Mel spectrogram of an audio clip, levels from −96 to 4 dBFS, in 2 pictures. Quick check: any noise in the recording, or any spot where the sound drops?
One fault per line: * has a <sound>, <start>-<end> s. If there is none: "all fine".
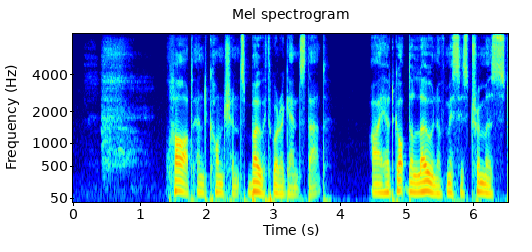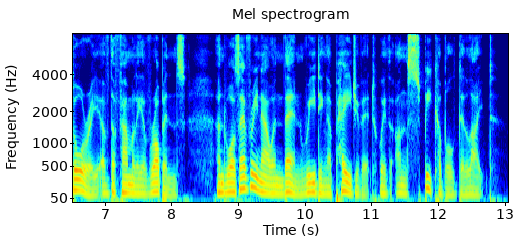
* has a sigh, 0.2-1.2 s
